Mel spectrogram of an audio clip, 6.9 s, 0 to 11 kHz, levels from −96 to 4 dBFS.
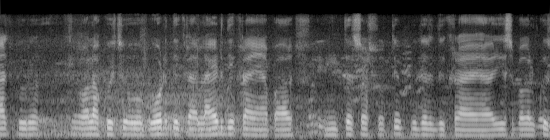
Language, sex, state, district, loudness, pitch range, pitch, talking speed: Hindi, male, Chhattisgarh, Balrampur, -22 LUFS, 130-145 Hz, 140 Hz, 220 wpm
